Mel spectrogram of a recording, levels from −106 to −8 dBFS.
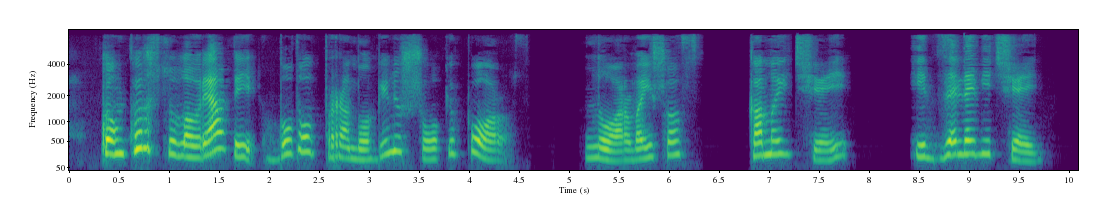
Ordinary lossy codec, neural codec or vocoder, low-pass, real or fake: AAC, 32 kbps; codec, 16 kHz, 1 kbps, FunCodec, trained on Chinese and English, 50 frames a second; 7.2 kHz; fake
